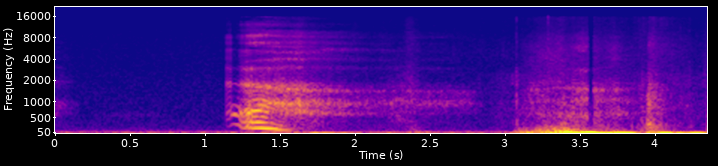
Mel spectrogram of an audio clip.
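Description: A woman's exasperated sigh, its pitch falling, about a second in, after a flubbed line. Near the end comes a brief, louder low rumble on the microphone.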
